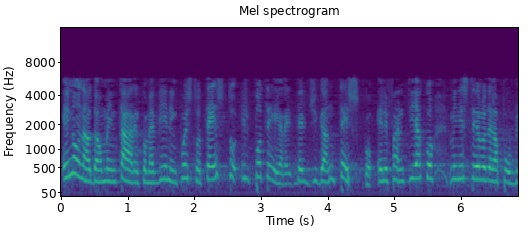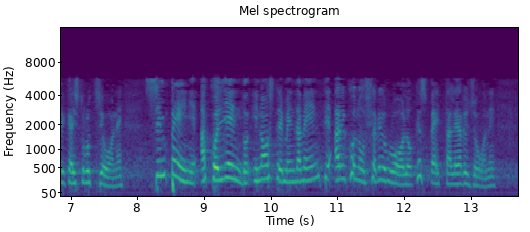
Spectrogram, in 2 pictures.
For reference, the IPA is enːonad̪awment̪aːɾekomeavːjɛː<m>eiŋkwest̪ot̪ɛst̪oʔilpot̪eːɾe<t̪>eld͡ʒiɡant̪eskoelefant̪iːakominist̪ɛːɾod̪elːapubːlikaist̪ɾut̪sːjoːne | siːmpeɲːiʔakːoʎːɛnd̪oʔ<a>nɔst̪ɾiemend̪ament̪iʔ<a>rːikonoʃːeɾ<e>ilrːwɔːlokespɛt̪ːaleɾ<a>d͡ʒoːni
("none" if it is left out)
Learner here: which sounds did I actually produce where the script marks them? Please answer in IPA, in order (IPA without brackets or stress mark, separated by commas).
n, d̪, i, a, e, e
